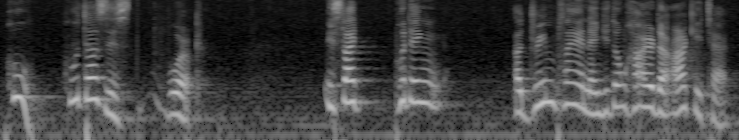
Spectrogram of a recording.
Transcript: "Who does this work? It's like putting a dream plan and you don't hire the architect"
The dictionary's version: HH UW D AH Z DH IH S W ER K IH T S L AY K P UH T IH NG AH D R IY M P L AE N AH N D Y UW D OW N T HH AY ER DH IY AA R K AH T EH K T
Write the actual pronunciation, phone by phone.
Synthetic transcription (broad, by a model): HH UW D AH Z DH IH S W ER K IH T S L AY K P UH T IH NG AH D R IY M P L AE N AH N Y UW D OW N T HH AY ER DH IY AA R K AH T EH K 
